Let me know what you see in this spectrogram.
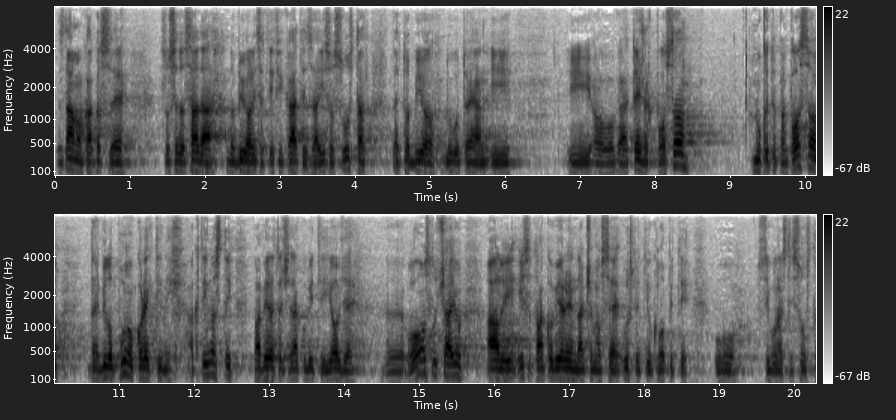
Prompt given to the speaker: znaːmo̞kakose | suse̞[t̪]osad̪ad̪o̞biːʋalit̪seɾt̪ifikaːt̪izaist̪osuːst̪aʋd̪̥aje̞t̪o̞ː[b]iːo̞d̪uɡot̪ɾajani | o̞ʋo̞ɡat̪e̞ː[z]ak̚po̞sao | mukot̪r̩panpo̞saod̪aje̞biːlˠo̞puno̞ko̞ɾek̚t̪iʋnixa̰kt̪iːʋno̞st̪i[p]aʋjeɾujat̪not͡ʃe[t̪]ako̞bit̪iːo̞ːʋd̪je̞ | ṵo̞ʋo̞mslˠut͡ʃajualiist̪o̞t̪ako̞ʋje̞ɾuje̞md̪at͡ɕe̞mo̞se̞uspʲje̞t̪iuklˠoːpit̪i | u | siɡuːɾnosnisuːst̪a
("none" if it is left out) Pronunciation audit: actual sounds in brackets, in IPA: d̪, b, ʒ, p, t̪

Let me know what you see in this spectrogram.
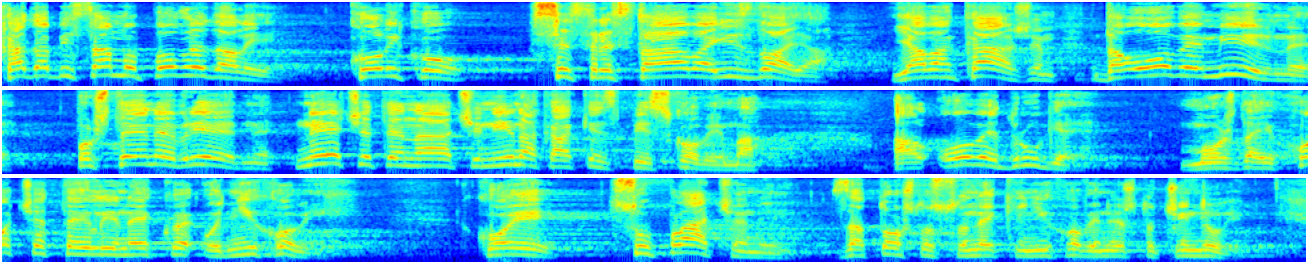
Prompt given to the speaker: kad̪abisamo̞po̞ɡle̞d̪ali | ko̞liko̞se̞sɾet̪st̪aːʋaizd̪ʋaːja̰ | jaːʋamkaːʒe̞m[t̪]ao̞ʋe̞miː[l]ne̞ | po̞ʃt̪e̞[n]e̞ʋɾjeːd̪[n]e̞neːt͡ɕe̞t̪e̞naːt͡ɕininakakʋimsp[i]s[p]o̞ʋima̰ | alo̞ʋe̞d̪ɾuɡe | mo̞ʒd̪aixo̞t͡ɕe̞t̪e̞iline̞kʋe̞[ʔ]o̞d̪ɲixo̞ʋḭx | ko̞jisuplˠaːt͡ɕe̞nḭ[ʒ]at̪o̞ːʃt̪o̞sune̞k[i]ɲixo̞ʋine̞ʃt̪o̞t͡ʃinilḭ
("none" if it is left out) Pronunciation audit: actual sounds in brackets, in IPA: d̪, ɾ, n, n, i, k, ʔ, z, i

